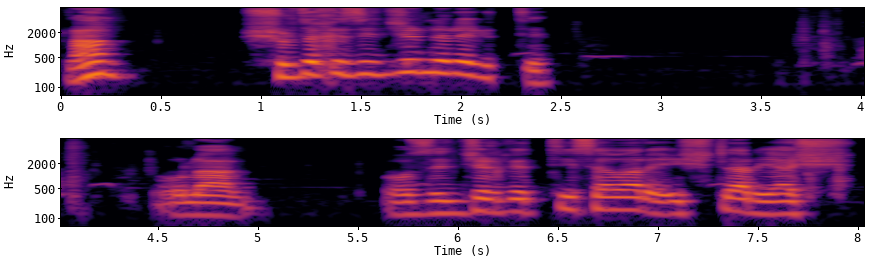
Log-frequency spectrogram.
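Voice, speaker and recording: A man with a Turkish accent giving casual game commentary, talking to himself and swinging from quiet muttering to angry shouting. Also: fairly high pitch, slow, long pauses. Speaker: gaming YouTuber.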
